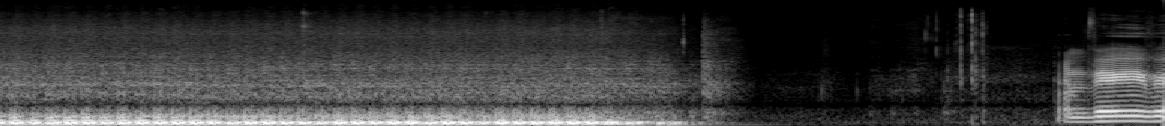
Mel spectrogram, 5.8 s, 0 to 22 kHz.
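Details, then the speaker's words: 2007 Kawasaki Ninja 650 with a used replacement engine of about 19,000 km (the old 49,000 km engine failed): twin idles with a smooth, even, low thrum and steady pulse before shutting off. Normal idle. "frigging bike runs a lot better than when I first bought it it is so smooth I can't believe how well this engine runs like let's listen the sound of this"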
